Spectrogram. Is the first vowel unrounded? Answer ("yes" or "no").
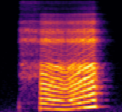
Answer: yes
